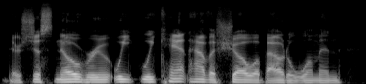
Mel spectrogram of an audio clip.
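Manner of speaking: usual speaking voice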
